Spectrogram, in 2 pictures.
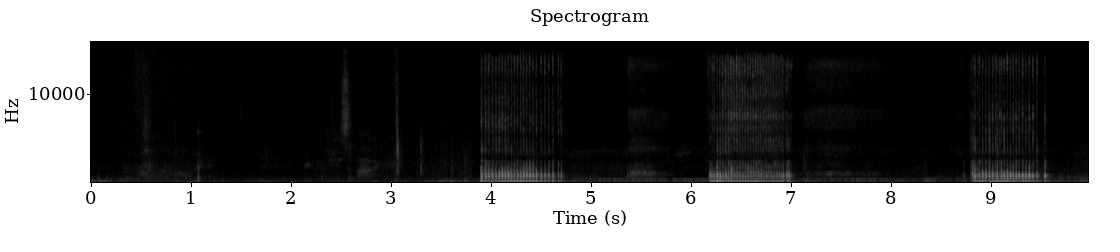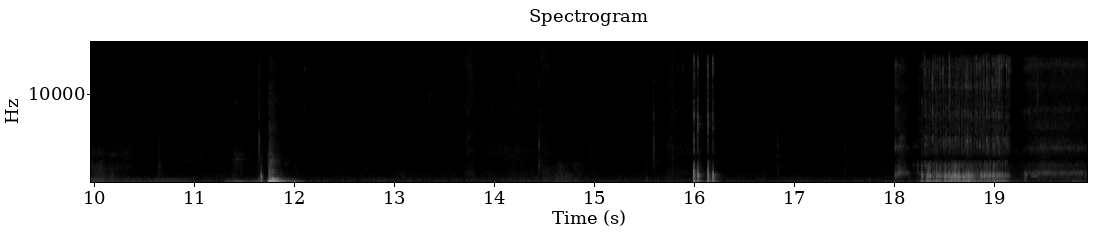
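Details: Loud, harsh snorting snores, about five in twenty seconds, from a sleeping pug born blind, snoring with her eyes open, beside a 10-year-old black pug; faint room noise between. Snoring.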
